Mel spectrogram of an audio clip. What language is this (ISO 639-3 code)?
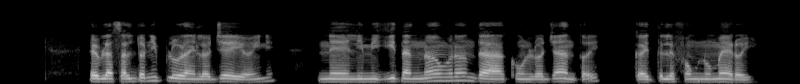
epo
